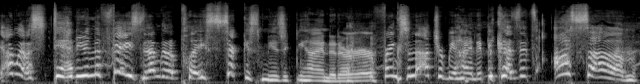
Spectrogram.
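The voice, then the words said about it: Imitates a film character's voice. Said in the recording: “It's a great impression. ... It was really good. ... that's spot on. ... That's actually really good.”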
